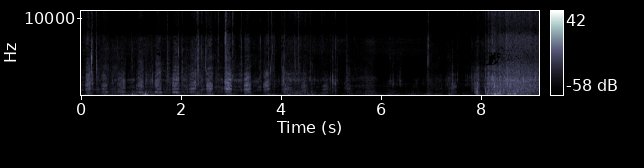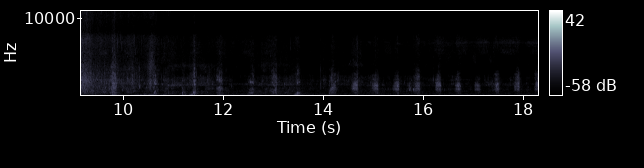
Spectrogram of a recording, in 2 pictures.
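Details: Nine-year-old golden retriever panting while fetching a wooden stick at a lake: quick, rhythmic, breathy pants, roughly three per second, broken midway by a burst of broad rushing noise, then the pants resume more softly.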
